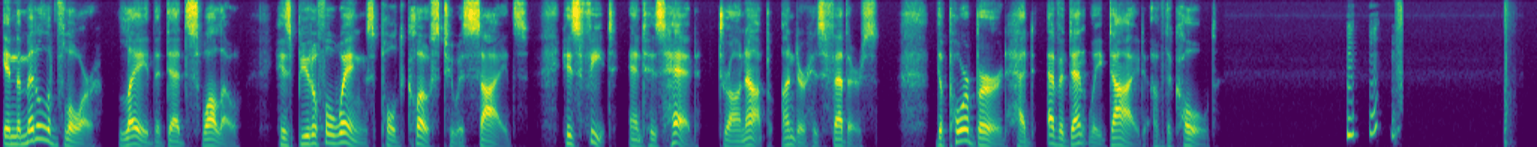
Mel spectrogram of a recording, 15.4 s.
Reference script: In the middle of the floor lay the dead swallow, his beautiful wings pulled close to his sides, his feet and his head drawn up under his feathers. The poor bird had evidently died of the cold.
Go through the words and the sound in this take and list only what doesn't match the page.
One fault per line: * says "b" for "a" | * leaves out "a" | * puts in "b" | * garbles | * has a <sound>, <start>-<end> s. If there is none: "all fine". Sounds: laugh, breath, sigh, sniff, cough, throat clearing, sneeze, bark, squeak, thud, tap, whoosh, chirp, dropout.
* leaves out "the"
* has a laugh, 13.5-14.1 s
* has a thud, 15.0-15.2 s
